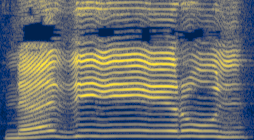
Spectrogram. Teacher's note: Ra baca dengan tebal, ra baris depan. Tafkhim. Rul alif lam qamarah, lam ada sukun masuk ke dalam lam.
